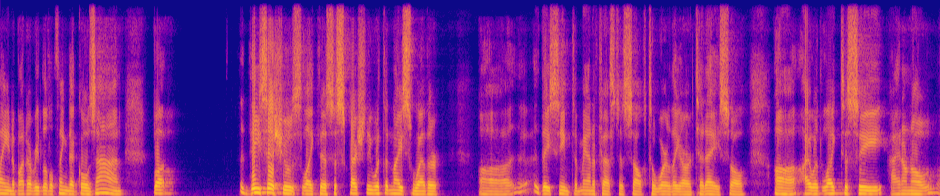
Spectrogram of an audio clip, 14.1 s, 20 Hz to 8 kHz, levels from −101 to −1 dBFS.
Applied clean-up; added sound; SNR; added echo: neural mask model DeepFilterNet 3.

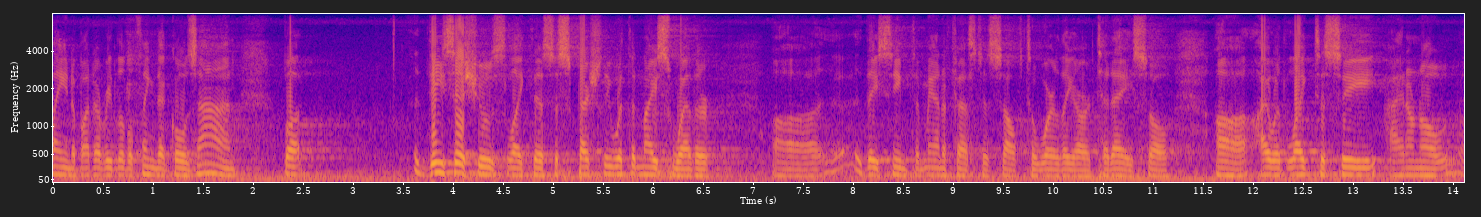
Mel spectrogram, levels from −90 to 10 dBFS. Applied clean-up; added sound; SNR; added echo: none; Insect; 12 dB; none.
